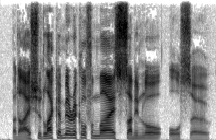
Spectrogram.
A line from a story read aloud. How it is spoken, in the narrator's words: grumbled the king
